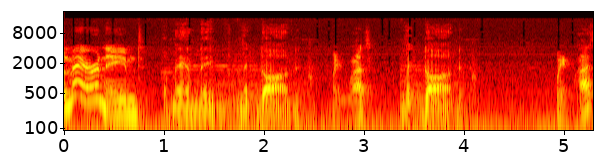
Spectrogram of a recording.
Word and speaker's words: McDodd: A man named McDodd. Wait, what? McDodd. Wait, what? McDodd? McGod? McDodd. McGod? McDodd. D-O-D-D. You just call him that to rhyme with odd.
